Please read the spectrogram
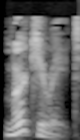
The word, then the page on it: mercurate: British English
